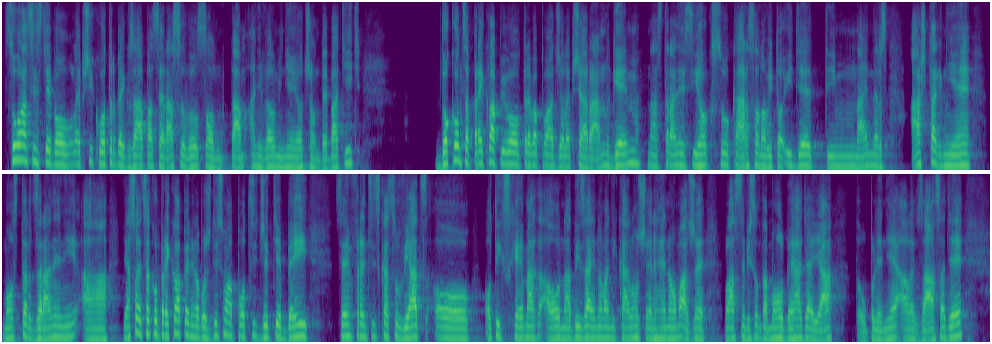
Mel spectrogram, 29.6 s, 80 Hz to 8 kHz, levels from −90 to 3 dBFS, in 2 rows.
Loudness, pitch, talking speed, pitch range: -28 LUFS, 140 Hz, 165 wpm, 135-155 Hz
